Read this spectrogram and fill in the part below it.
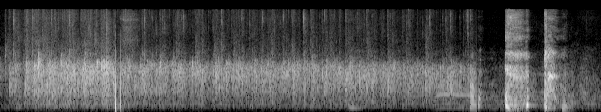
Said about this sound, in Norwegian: Gi disse guttene en applaus.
